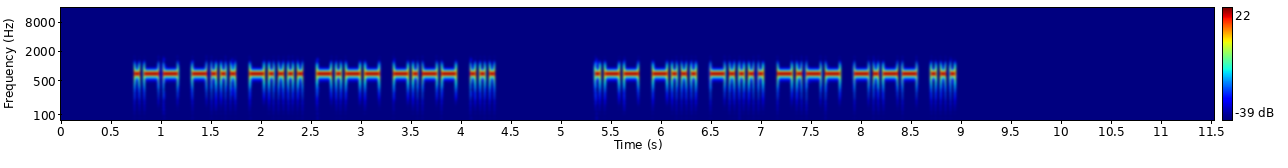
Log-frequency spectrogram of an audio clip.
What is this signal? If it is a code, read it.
Morse code, heard as a keyed tone, about 25 wpm, 700 Hz. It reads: WB6YYS WB6YYS
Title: USA Call Signs - 6 Characters - Repeated 2x - 25wpm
